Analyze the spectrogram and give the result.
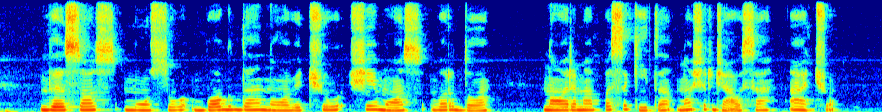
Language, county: Lithuanian, Alytus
